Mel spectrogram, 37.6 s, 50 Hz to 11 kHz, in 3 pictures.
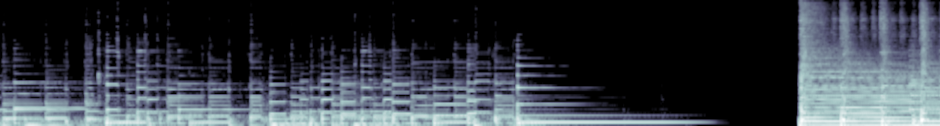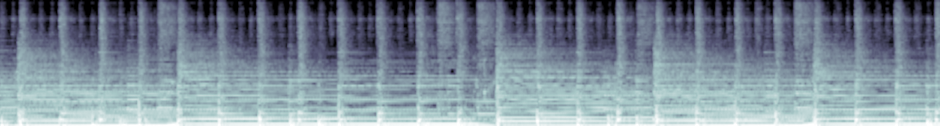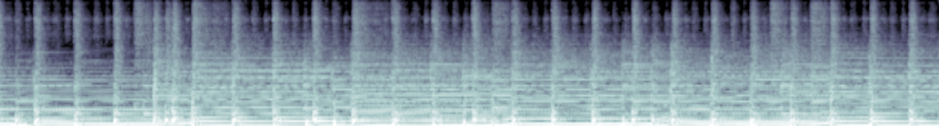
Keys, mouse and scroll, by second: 0.2 shift+click, 0.6 shift+click, 1.7 shift+click, 2.3 shift+click, 5.0 click, 5.9-7.6 drag, 7.4 Delete, 7.7 click, 8.4 Delete, 9.8 click, 10.5 KP_Subtract, 11.8 click, 12.7 click, 13.0 middle click, 14.4 click, 14.8 middle click, 15.8 KP_Subtract, 16.5 click, 17.5 Escape, 20.2 shift+click, 20.8 shift+click, 21.2 shift+click, 21.9 shift+KP_Add, 22.5 click, 23.6 shift+click, 24.0 shift+click, 25.9 shift+click, 27.6 shift+click, 28.1 shift+click, 29.0 ctrl+shift+z, 29.4 ctrl+shift+click, 30.3 shift+click, 30.8 shift+click, 31.3-33.5 shift+drag, 33.7 shift+F1, 34.1 shift+middle click, 34.6 shift+F2, 35.5 click, 36.0 Delete, 36.7 click, 37.1 Delete, 37.3 click.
